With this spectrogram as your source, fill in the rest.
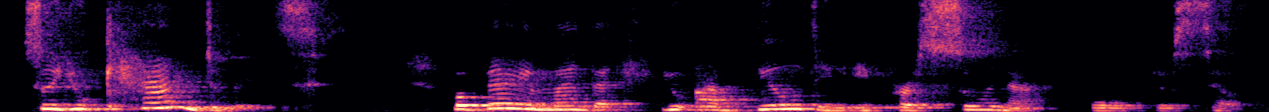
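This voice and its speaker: A woman's voice: mid-range voice, darkish tone, slight background noise. A woman from Nigeria teaching an etiquette masterclass, talking in a direct, emphatic and scolding way. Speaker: etiquette coach. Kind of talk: motivational masterclass talk. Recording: roomy echo.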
